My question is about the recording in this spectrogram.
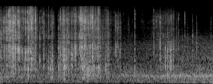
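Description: Foil wrapper of a 2007 Sweet Spot baseball card pack crinkling and crackling as it is pulled open and peeled off the cards, in a run of bursts that die down near the end.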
